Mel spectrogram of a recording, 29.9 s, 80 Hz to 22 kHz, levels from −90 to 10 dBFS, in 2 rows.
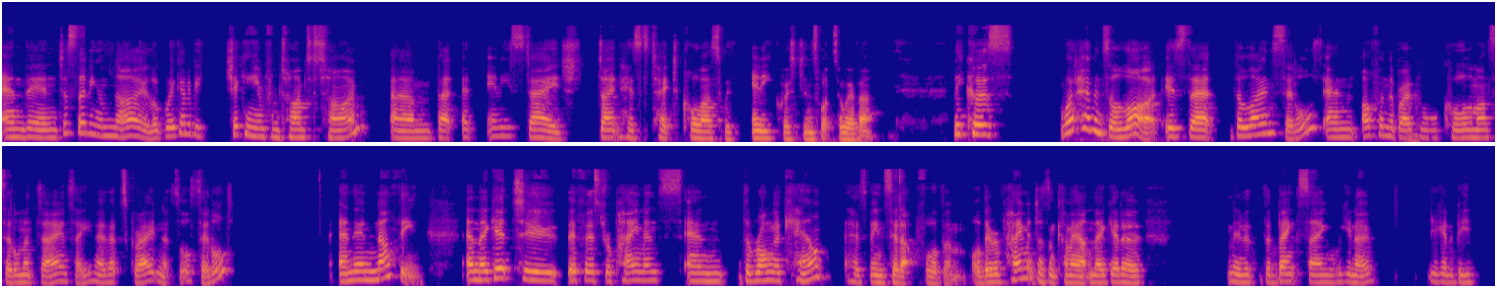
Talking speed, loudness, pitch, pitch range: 205 wpm, -25 LUFS, 190 Hz, 165-240 Hz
